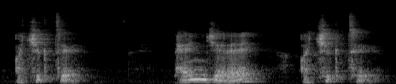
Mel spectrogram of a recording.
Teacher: the verb stem e drops and de turns into te, and this is because of the consonant mutation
